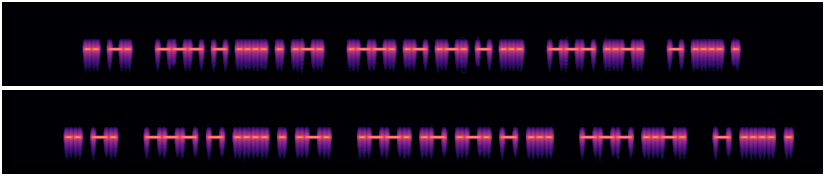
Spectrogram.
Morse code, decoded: IN OTHER PARTS OF THE IN OTHER PARTS OF THE

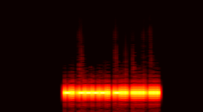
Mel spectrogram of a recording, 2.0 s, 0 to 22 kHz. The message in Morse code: N9DHS

